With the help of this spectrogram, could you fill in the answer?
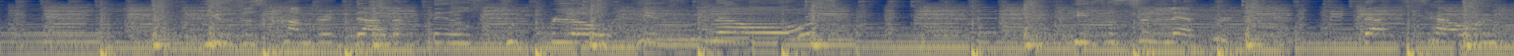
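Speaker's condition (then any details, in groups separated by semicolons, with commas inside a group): No condition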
